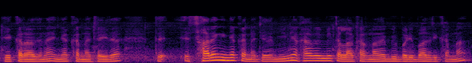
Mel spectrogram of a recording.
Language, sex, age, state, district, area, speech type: Dogri, male, 45-60, Jammu and Kashmir, Samba, rural, spontaneous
